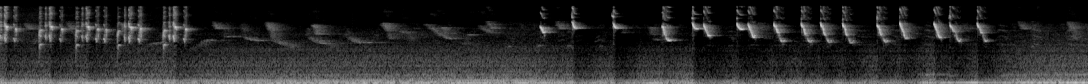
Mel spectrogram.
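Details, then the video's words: Fibra-style song of a saffron finch, opening with rapid buzzy high chips, easing into softer sliding notes, then building into a fast, loud series of piercing descending notes with a faint hum beneath. "CANÁRIO DA TERRA CANTO FIBRA"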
